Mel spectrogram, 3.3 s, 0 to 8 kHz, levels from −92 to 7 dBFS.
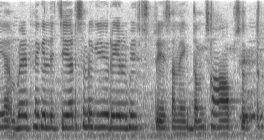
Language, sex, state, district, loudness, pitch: Hindi, female, Uttar Pradesh, Hamirpur, -15 LUFS, 265 Hz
